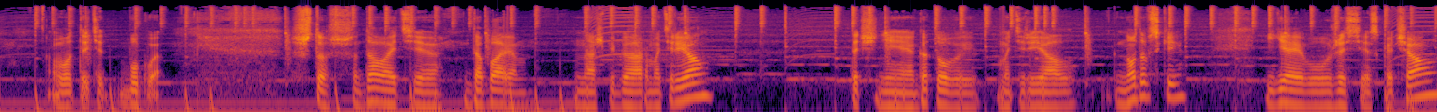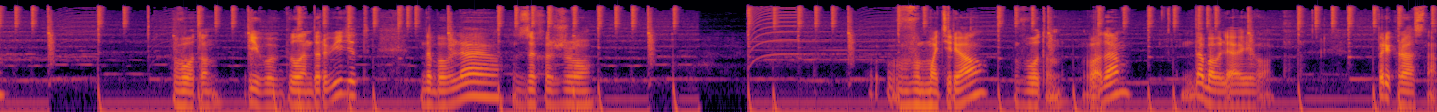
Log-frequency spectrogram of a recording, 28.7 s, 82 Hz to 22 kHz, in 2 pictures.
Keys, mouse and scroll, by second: 5.7 click.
